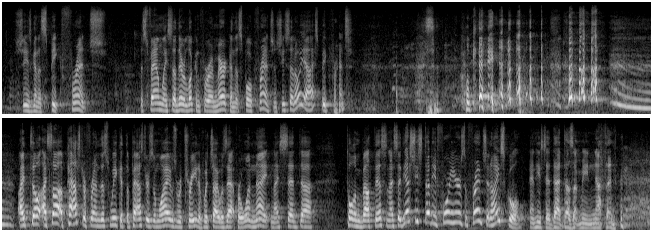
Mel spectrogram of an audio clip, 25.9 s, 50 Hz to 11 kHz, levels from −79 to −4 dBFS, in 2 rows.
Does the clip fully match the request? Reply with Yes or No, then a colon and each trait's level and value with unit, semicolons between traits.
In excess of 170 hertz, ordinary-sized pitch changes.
No: high, 190 Hz; wide, 7.9 semitones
